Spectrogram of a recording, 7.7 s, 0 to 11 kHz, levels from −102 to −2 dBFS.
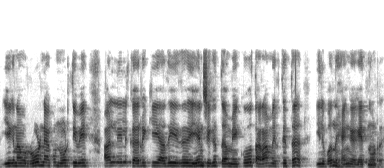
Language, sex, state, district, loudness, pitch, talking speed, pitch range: Kannada, male, Karnataka, Dharwad, -16 LUFS, 180 Hz, 155 wpm, 165-190 Hz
